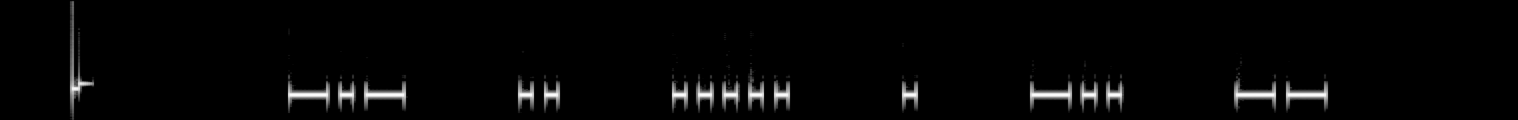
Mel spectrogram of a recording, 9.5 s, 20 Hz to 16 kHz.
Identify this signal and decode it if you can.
Morse code, heard as a keyed tone, about 15 wpm, spaced as for 9 wpm, 700 Hz. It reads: KI5EDM
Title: USA Call Signs - 6 Characters - 3x Character Spacing - 15wpm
